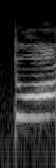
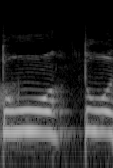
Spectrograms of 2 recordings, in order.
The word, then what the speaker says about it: 多: 多 mean no. Oh. 多 Oh, this little door from Domino, it sounds the same.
